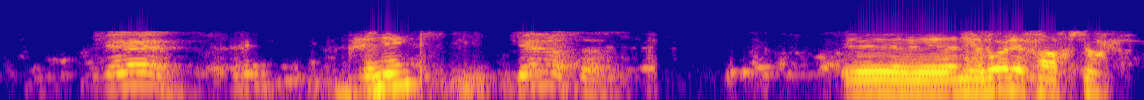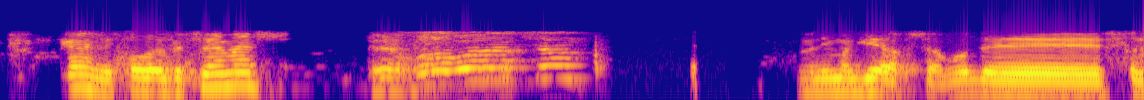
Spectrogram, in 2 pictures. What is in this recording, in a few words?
Call recording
